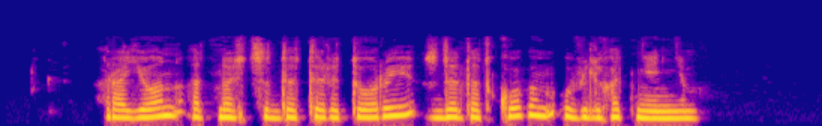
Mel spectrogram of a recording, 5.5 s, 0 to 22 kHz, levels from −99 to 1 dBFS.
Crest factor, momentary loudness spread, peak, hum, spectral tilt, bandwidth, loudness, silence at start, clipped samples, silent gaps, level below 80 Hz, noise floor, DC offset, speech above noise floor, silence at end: 12 dB; 4 LU; -2 dBFS; none; -9 dB/octave; 6.2 kHz; -14 LUFS; 0.7 s; under 0.1%; none; -54 dBFS; -88 dBFS; under 0.1%; 75 dB; 0.85 s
